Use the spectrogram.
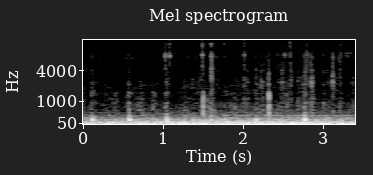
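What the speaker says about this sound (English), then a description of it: "So right now we got a few big trucks coming by." Full-size pickup trucks, including a four-door Jeep with a truck bed, roll past outdoors with a steady low engine rumble and tire noise, moderately close, with scattered small clicks and rattles nearby.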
